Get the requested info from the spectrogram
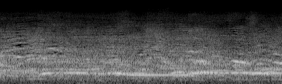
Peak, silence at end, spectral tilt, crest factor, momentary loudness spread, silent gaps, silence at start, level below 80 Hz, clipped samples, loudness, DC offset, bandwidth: -6 dBFS; 0 s; -3 dB/octave; 14 dB; 3 LU; none; 0 s; -54 dBFS; under 0.1%; -20 LUFS; under 0.1%; 14.5 kHz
